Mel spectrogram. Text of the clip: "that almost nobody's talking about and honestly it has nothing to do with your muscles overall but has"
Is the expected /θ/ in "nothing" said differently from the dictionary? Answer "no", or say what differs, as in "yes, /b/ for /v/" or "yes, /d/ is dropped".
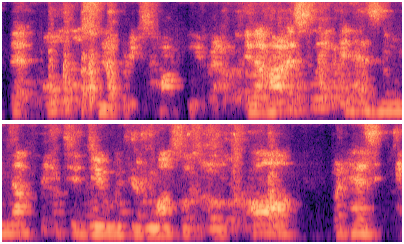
no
